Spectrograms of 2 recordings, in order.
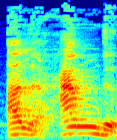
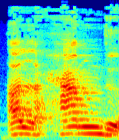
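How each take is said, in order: Both takes have the same delivery.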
